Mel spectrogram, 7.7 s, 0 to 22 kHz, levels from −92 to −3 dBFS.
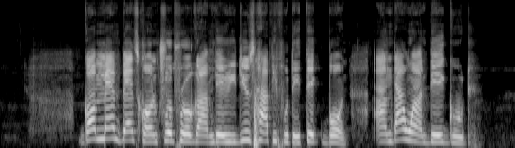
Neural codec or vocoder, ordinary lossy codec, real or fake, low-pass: none; none; real; none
